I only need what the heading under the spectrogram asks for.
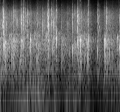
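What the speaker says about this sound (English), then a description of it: "Please let us give a round of applause to all the graduates" Applause from the audience for graduates at North Coast Medical Training College's ninth graduation ceremony: a dense, steady patter of many hands clapping together, moderately loud and sustained throughout.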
